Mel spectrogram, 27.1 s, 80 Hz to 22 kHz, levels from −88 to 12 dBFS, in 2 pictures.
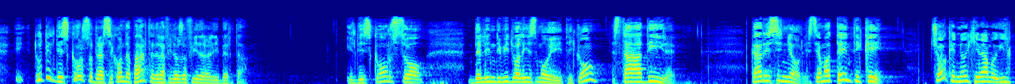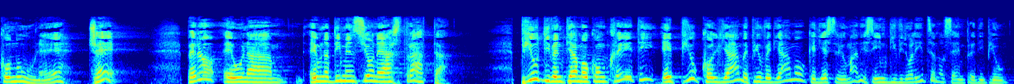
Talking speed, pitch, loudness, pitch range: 120 wpm, 200 Hz, -27 LUFS, 175-225 Hz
